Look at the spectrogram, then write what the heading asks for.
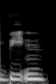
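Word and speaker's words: Batin: it but the uh the three things that I looked up that offered pronunciation for b a t i n all said beaten okay beaten you made a solid effort Jen and it's beaten it's going to be beaten so unlike the Marshall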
